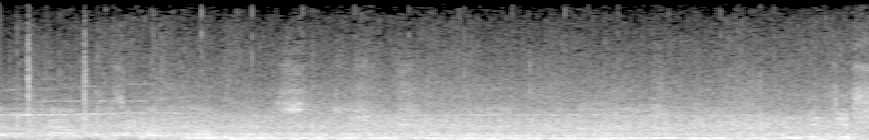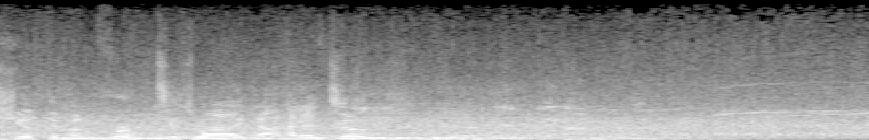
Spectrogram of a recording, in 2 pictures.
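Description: A stadium crowd sings together loudly.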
